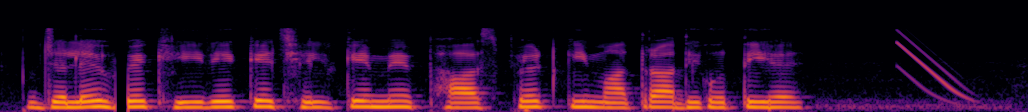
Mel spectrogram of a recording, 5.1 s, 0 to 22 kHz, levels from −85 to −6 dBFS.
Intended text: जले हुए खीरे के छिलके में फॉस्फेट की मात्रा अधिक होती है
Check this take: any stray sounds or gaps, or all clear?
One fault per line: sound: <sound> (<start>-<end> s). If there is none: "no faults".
sound: dropout (0.6-0.6 s)
sound: chirp (4.5-4.9 s)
